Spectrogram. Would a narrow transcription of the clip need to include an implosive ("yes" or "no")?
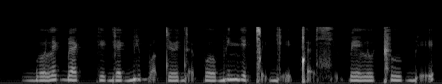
no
